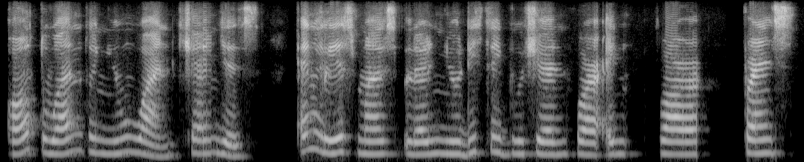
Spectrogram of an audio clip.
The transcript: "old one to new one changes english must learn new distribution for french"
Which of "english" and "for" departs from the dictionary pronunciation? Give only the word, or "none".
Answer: english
